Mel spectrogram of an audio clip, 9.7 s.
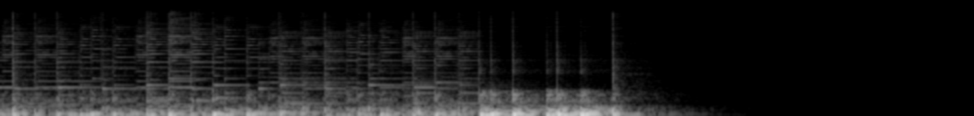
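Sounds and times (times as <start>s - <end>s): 
rhythmic study for jongo: 0.0s - 6.6s.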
